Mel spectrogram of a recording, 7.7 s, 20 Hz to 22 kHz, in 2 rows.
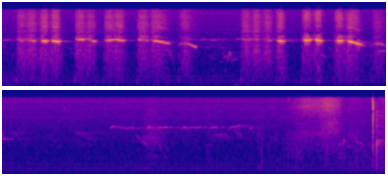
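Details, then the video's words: Wild White-browed Scrub Robin at sunrise on 1 June 2016, Sabi Sand, South Africa, giving an alternative call of high, thin whistled slurred phrases, with harsher chatter from other birds, possibly helmet-shrikes, for the first four seconds. "then in the background you can hear a white-browed scrub robin giving an alternative call."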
